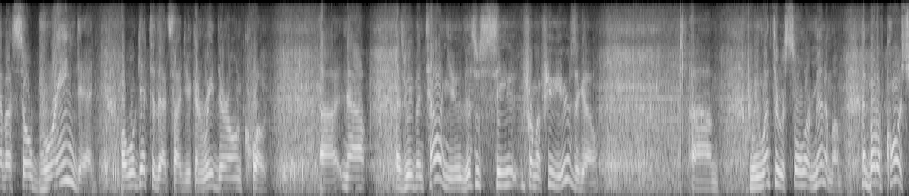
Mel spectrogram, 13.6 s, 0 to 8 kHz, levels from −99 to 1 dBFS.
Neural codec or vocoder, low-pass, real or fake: none; 7.2 kHz; real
